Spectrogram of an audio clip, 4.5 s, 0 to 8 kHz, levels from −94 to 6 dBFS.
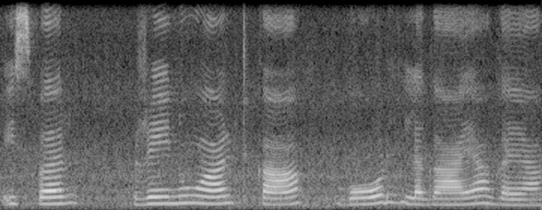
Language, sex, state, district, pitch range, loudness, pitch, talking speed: Hindi, female, Haryana, Charkhi Dadri, 230-265 Hz, -17 LUFS, 255 Hz, 105 wpm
